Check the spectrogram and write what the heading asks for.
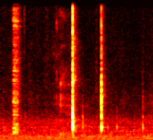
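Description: Three short, light clicks as an amethyst stone and a tarot card deck are handled and set down, the loudest about a second in.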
